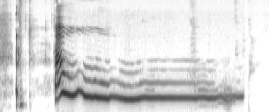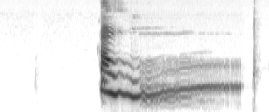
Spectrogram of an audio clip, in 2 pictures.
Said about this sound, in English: I'm screaming in rage. It is a howl of like pure hatred now. I am howling with true personal anger towards this version of myself.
